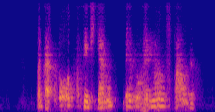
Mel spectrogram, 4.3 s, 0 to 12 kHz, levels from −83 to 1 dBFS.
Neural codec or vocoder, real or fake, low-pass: codec, 44.1 kHz, 0.9 kbps, DAC; fake; 10.8 kHz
